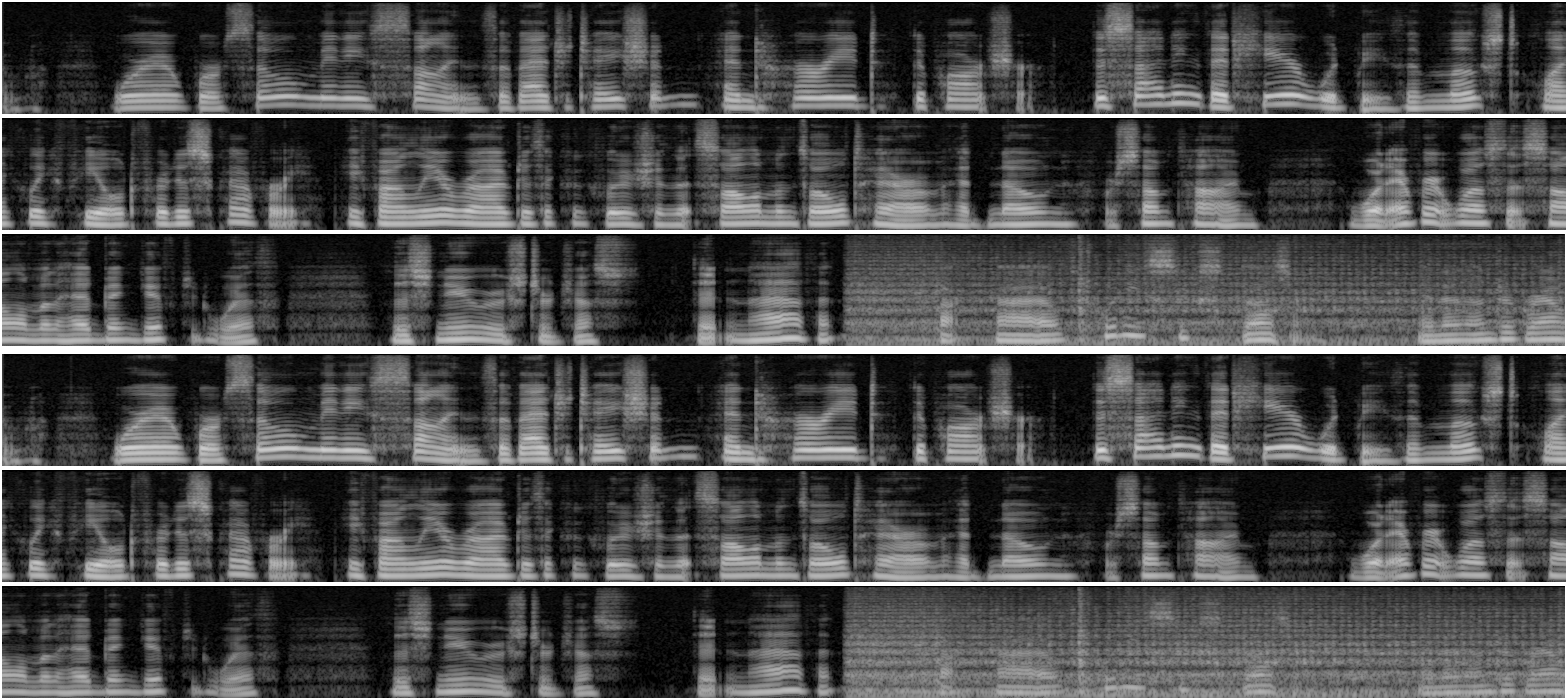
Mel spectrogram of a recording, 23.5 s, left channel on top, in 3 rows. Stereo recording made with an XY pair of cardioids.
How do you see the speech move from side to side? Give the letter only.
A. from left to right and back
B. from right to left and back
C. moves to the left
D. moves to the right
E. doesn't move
C.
